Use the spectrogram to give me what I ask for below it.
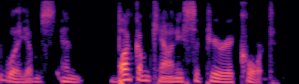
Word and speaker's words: Buncombe: I believe it's Buncombe. I've been through there, and I think I've heard it pronounced that way. But again, North Carolinians, we got thousands of them, so they can tell us. But I think it's Buncombe.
